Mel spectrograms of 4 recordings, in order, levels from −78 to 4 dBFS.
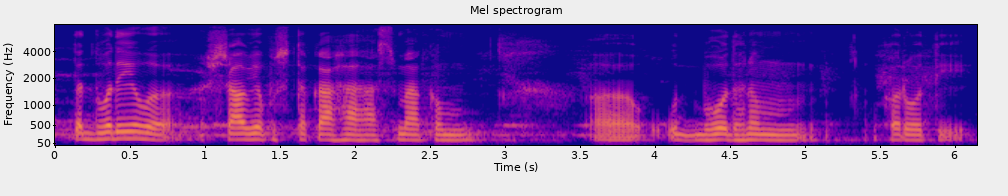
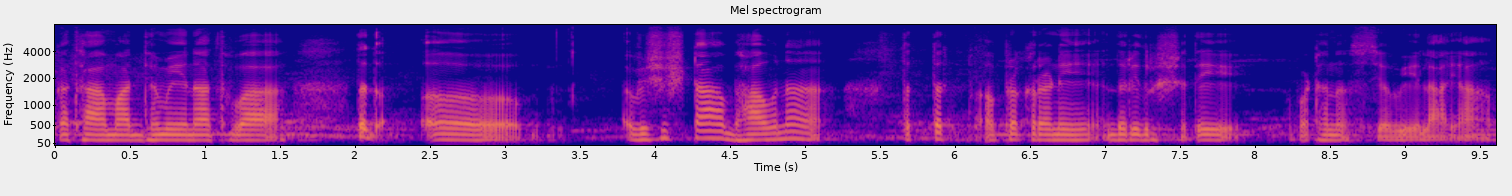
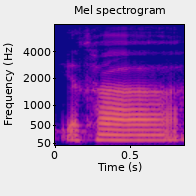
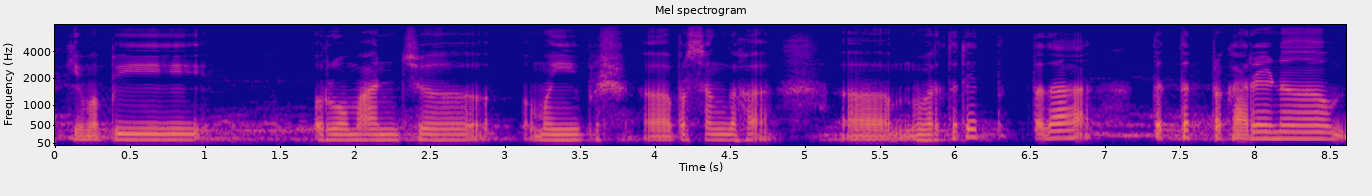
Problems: constant background noise, continuous background conversations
